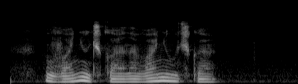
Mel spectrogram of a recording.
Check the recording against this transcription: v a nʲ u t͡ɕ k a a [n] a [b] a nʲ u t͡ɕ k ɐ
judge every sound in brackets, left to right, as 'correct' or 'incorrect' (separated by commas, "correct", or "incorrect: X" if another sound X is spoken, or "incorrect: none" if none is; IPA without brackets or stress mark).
correct, incorrect: v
